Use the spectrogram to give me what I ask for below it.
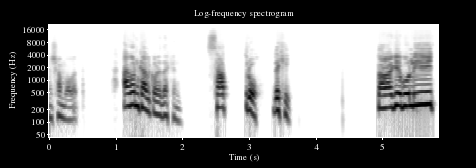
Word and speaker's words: ছাত্র: এই যে র ফলা যুক্ত করলাম, ত র ফলাত্র ওকার, ছাত্র। এখন যদি যাত্রী উচ্চারণ করি, খেয়াল করে দেখেন, আবার তর সাথে কি যুক্ত হয়েছে?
